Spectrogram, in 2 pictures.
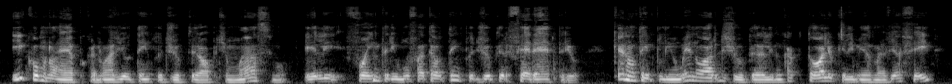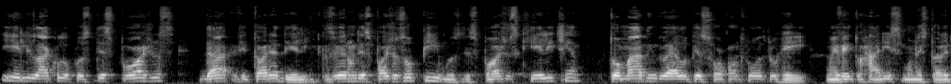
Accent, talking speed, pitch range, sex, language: Brazilian, 210 wpm, 125-205 Hz, male, Portuguese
